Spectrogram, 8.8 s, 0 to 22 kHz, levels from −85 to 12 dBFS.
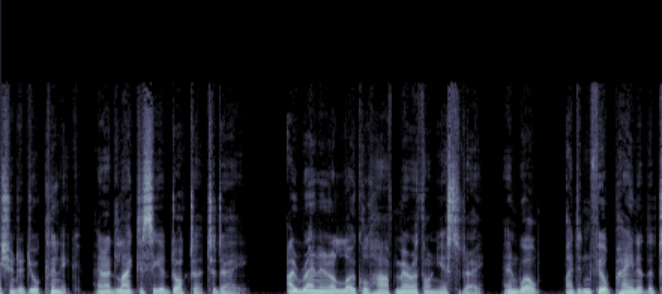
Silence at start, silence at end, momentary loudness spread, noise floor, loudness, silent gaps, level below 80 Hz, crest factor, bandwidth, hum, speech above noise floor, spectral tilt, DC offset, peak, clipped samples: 0 s; 0 s; 10 LU; -72 dBFS; -19 LUFS; none; -46 dBFS; 16 dB; 16 kHz; none; 55 dB; -5.5 dB/octave; under 0.1%; -2 dBFS; under 0.1%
